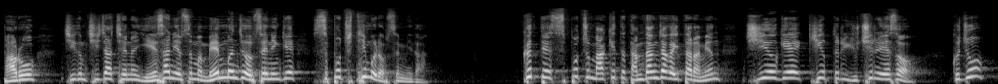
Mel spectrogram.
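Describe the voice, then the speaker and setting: A man's voice: very high-pitched, very animated, fairly quick. A man with a regional dialect giving an emphatic lecture on stage to a live audience, often throwing rhetorical questions at the listeners. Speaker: speaker at a talk concert.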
